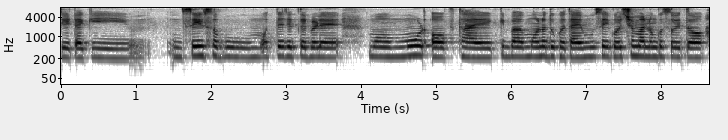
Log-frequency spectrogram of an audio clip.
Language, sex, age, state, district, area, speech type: Odia, female, 18-30, Odisha, Balasore, rural, spontaneous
